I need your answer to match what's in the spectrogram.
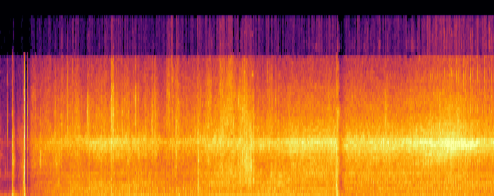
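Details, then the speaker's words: BMW diesel on a jumper pack, fuel pump audible: short crank fires straight up into a steady even idle with no hesitation or long cranking; earlier high-pitched inline pre-supply pump noise gone. "I just don't get it. It literally just fired straight up, no hesitation, no long cranking whatsoever."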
